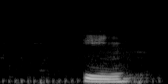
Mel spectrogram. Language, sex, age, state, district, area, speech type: Santali, male, 45-60, Jharkhand, East Singhbhum, rural, spontaneous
